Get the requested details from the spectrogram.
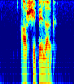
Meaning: archipelago
- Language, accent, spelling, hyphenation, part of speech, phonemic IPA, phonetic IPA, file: Armenian, Eastern Armenian, արշիպելագ, ար‧շի‧պե‧լագ, noun, /ɑɾʃipeˈlɑɡ/, [ɑɾʃipelɑ́ɡ], Hy-արշիպելագ.ogg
